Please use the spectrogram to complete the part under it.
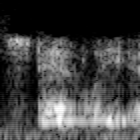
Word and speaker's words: Stanley: David Stanley, S-T-A-N-L-E-Y.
